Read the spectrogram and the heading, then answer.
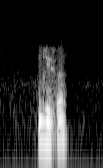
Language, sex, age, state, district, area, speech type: Hindi, male, 45-60, Uttar Pradesh, Sitapur, rural, conversation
